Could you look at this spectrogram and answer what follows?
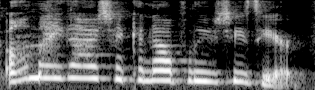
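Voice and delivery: high-pitched mock gasp of disbelief; imitating shocked friends. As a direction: play the friends squealing in shock. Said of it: "They were, like, shocked".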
